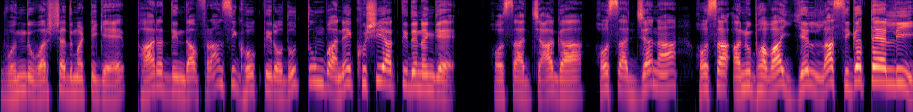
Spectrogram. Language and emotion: Kannada, happy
